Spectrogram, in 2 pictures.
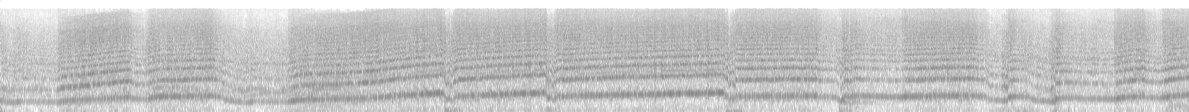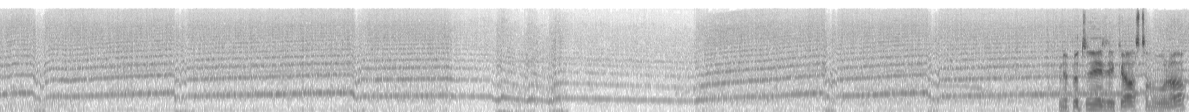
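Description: A racing car engine revs high and shifts through gears, rising and dropping in pitch.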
